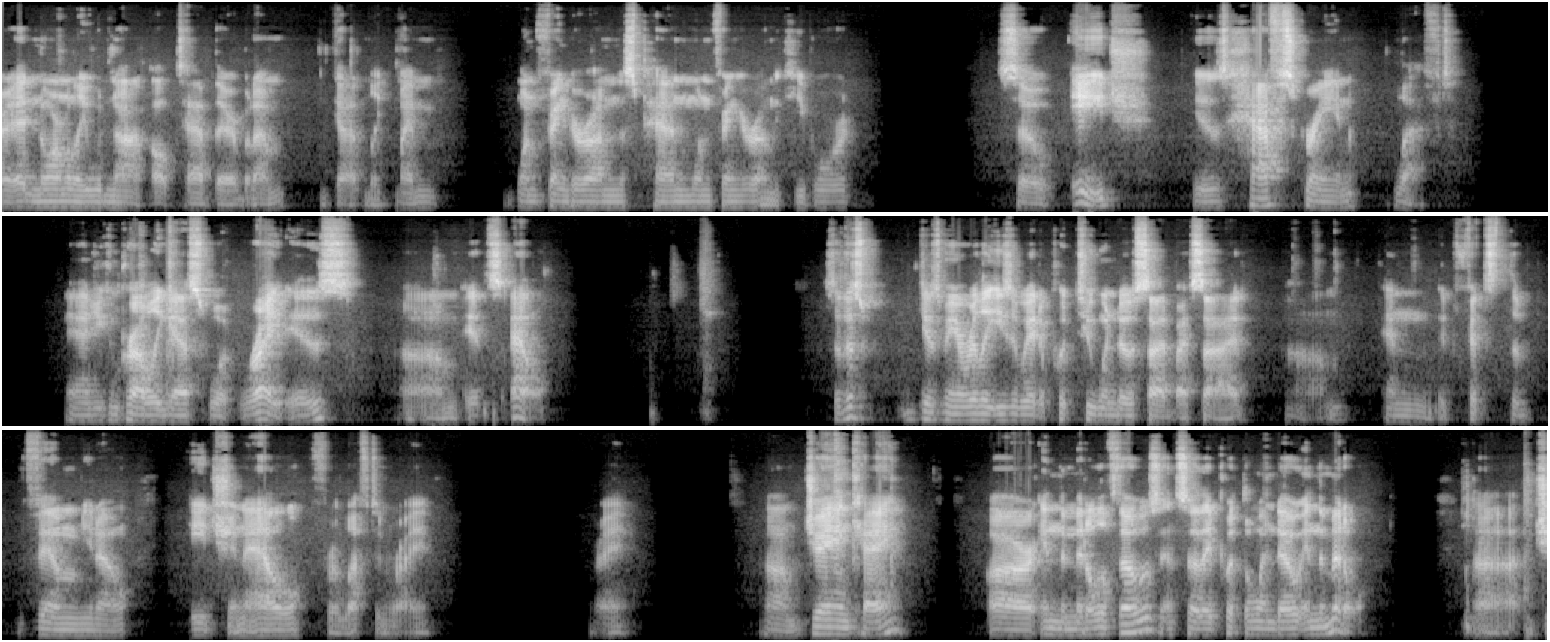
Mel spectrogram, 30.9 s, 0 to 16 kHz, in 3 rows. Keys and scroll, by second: 14.6 ctrl+shift+super+l.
